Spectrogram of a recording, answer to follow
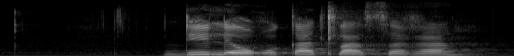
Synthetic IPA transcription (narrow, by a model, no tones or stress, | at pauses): dileɣʊkʼat͡ɬʼasɪɣa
